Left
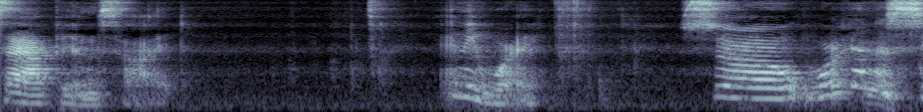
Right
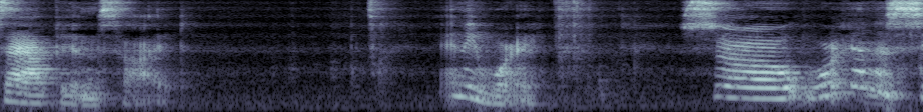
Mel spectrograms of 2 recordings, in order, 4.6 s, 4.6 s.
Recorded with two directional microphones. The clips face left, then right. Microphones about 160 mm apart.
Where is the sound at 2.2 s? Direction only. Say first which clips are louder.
Even; 25° right (ahead or behind).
